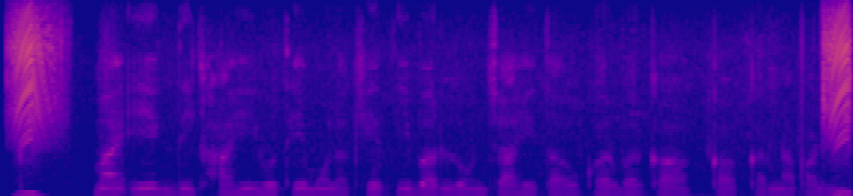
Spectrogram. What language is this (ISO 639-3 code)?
hne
